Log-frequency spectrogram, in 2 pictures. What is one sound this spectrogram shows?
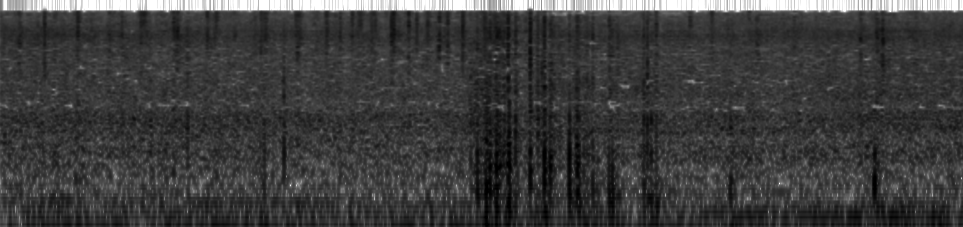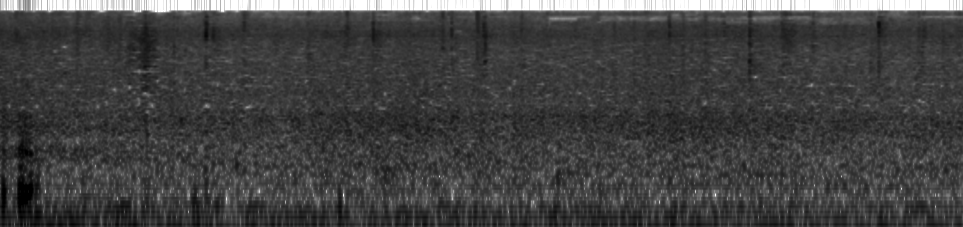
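Rain patters steadily on flood water outdoors.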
